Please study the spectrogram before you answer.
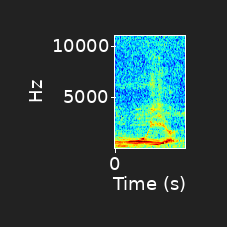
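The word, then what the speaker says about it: مويه: and she's saying like we pronounce water a little bit different way. It's not like Maya it's more moya.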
